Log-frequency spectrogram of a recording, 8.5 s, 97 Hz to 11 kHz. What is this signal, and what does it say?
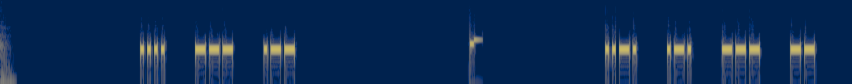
Morse code, heard as a keyed tone, about 34 wpm, spaced as for 20 wpm, 690 Hz. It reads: HOW FROM
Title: 3x Character Spacing - Top 100 Words - 35wpm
